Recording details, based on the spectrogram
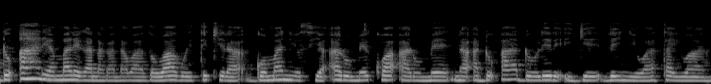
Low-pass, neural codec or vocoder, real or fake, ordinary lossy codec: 7.2 kHz; none; real; none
